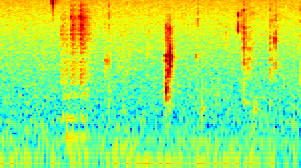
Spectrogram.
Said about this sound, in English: But you used a lemony bubbly. That's good. A lemony bubbly. Well, I'm going to take a sip of this thing.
